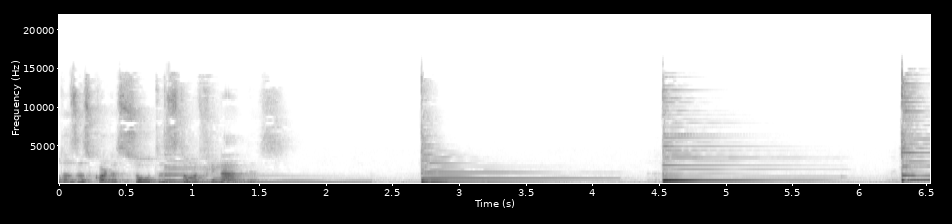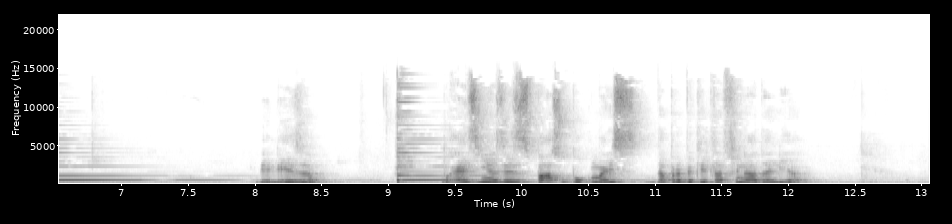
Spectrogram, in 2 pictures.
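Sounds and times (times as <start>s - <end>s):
plucked string notes: 0.0s - 11.3s.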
